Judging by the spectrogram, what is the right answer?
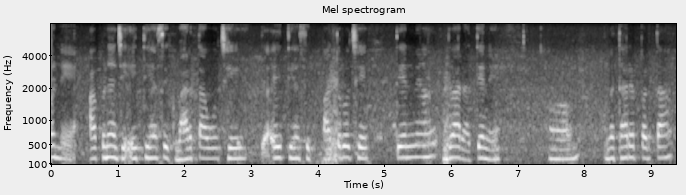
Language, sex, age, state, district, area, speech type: Gujarati, female, 18-30, Gujarat, Rajkot, rural, spontaneous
